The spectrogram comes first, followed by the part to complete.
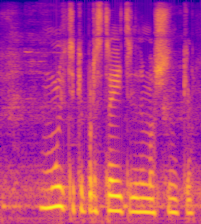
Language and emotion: Russian, neutral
